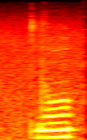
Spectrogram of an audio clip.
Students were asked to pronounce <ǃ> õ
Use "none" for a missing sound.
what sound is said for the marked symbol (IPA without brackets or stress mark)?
d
